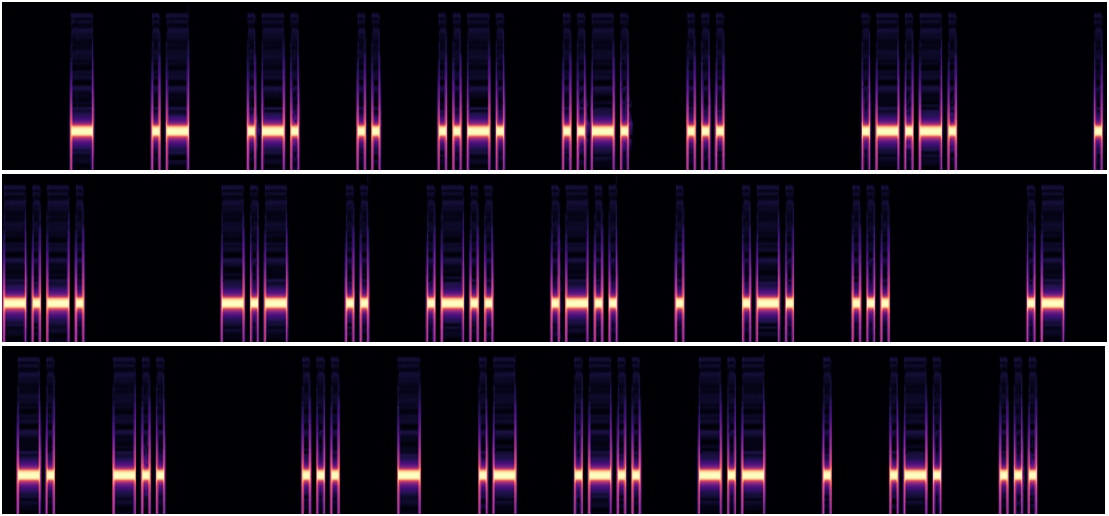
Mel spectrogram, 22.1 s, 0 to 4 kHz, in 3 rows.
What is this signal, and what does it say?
Morse code, heard as a keyed tone, about 25 wpm, spaced as for 15 wpm, 550 Hz. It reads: TARIFFS <AR> <AR> KILLERS AND STALKERS
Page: news headlines in morse code at 15 wpm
